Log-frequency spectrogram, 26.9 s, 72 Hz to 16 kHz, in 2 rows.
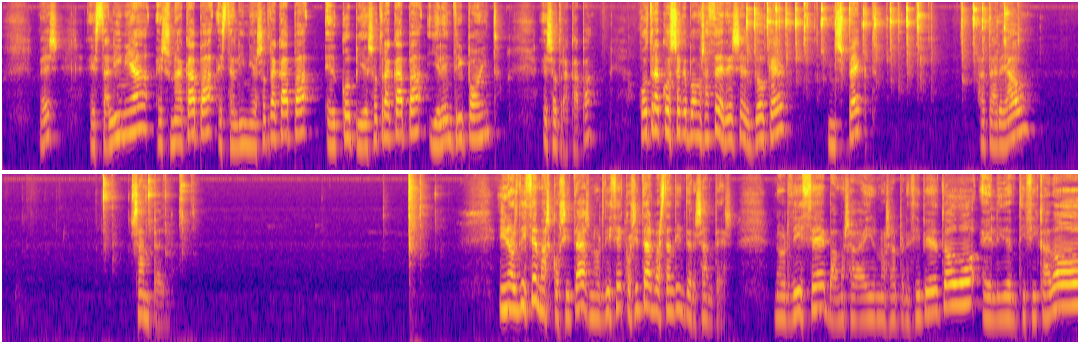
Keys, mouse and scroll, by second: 1.1-4.1 drag, 4.9-7.8 drag, 9.0-12.7 typing, 14.8-15.7 typing, 18.5 Return, 21.8-24.6 scroll up 2, 24.6-25.4 scroll up 1, 26.5-26.9 scroll down 2.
